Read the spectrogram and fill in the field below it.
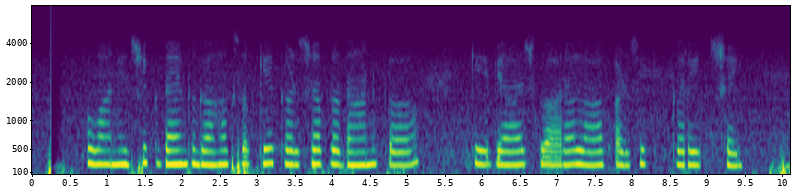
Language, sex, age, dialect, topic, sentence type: Magahi, female, 25-30, Western, banking, statement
